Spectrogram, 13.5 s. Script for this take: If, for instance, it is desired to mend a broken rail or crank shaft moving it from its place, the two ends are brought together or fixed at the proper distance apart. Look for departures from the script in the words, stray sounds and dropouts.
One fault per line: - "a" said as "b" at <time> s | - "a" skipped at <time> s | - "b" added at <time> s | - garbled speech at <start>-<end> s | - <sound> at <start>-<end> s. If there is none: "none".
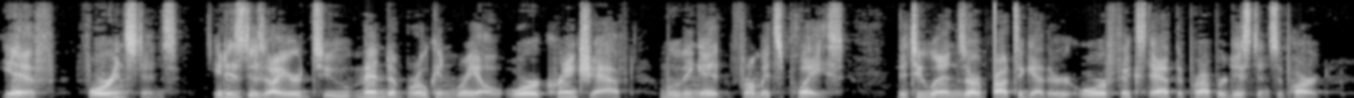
- dropout at 9.9-9.9 s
